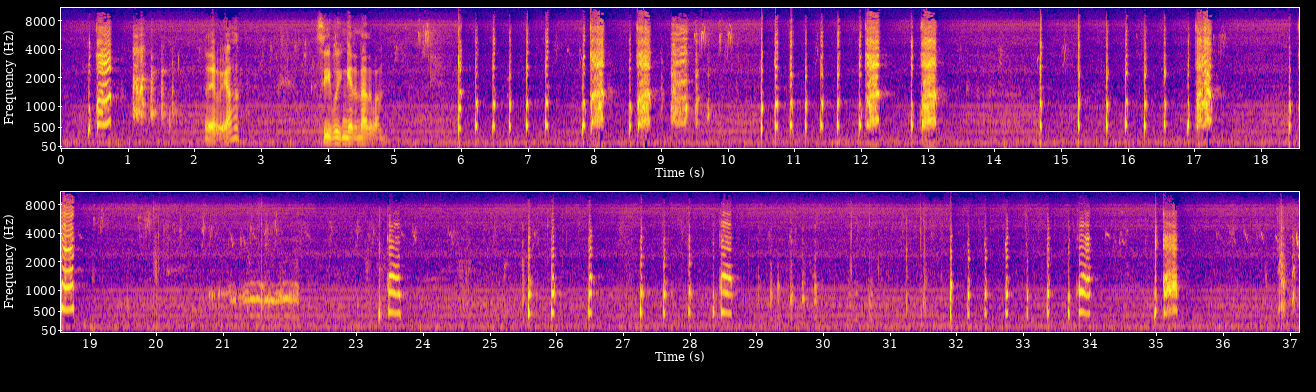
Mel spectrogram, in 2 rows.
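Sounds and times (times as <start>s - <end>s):
chickens with white tail feathers and light brown heads clucking: 0.3s - 17.6s, 18.3s - 37.1s
soft drawn-out chicken squawk: 0.4s - 1.8s, 5.4s - 14.8s, 15.6s - 17.5s, 18.4s - 18.9s, 20.7s - 22.3s, 23.1s - 23.8s, 24.5s - 30.0s, 31.9s - 35.4s, 36.5s - 37.1s
speech: 2.2s - 2.8s, 3.9s - 5.0s.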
